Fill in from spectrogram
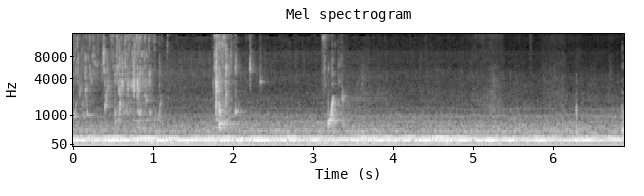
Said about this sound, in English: But I don't sit down. Oh, the wee-wee is being shy. There it goes.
